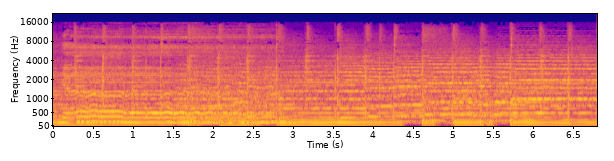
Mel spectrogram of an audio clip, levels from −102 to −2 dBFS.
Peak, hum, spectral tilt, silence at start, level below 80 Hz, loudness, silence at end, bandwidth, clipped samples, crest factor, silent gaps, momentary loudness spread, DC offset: 0 dBFS; none; -5 dB/octave; 0 s; -32 dBFS; -14 LUFS; 0 s; 16 kHz; under 0.1%; 14 dB; none; 3 LU; under 0.1%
